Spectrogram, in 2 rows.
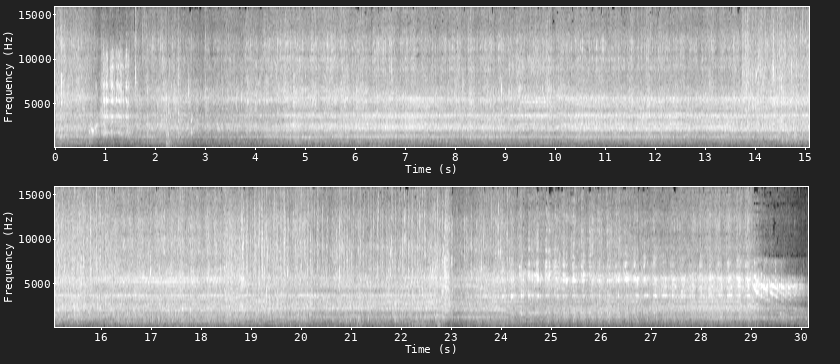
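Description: Small 0.5 hp, 220 V electric water pump running with a steady hum while being primed: water is poured into its chamber to drive out the air that kept it from pumping. The sound changes briefly about 23 seconds in and runs unevenly after that, and the motor stops just before the end.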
